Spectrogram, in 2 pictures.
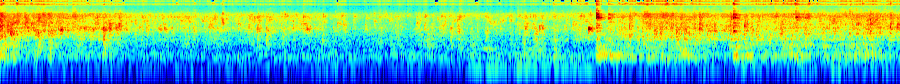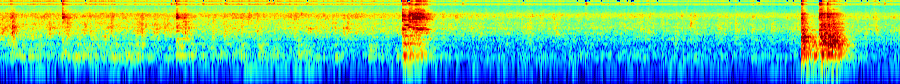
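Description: Chopped vegetables fry in oil tempered with five-spice for a vegetarian bottle-gourd-greens chorchori, a steady close hiss of sizzling with occasional clinks and scrapes of the stirring utensil against the pan.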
